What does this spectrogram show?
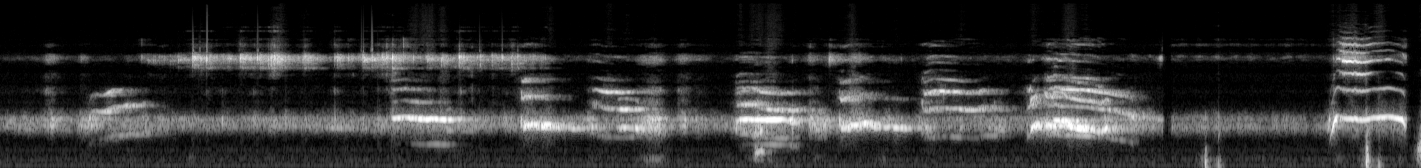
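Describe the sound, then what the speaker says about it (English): Several cats meow repeatedly from a played recording, a run of clear, drawn-out mews and short calls one after another with brief pauses, including a higher kitten-like cry near the end, and no talking. "Listen to those cats."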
